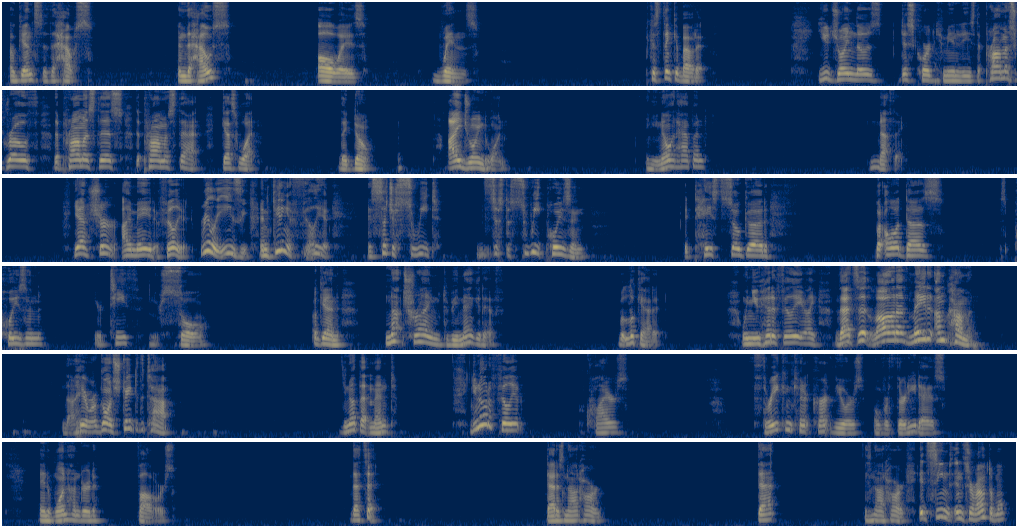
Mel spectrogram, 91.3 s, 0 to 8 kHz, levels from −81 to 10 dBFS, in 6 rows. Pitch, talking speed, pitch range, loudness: 140 Hz, 90 wpm, 120-180 Hz, -27 LUFS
